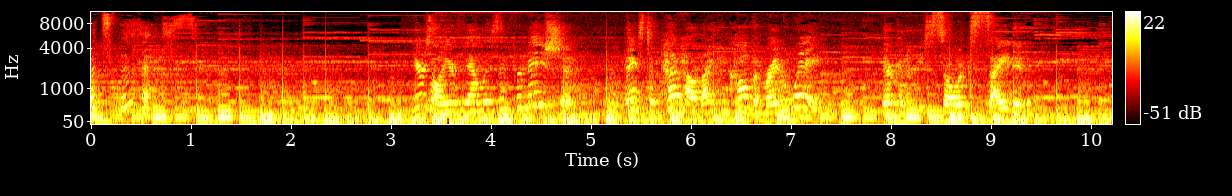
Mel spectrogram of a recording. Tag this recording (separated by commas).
Speech, Music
